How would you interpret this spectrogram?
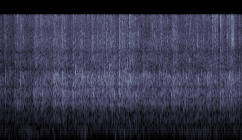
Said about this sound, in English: Thank you. Please give them a clap.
